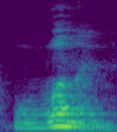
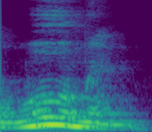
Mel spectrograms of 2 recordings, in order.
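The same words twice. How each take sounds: First: The first vowel is lax and short. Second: The first vowel is tense and long. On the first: The speaker calls it right. "Ele é um pouquinho mais sutil" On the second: The speaker calls it wrong. "Eu não falo woman, né? Eu não jogo uma tensão ali"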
